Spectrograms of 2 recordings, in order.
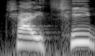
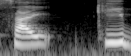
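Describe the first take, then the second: First: The name begins with a ch sound. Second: The name begins with an s sound. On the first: This is the original Mandarin pronunciation. "যেটা মূল Mandarin Chinese উচ্চারণ" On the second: Many people say it this way. "এটা অনেকে সাই কি বলছেন"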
